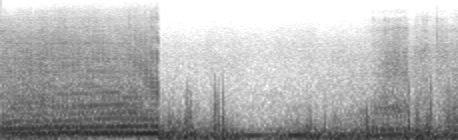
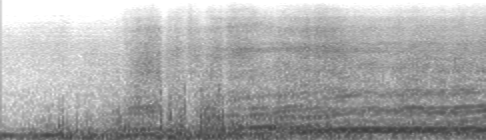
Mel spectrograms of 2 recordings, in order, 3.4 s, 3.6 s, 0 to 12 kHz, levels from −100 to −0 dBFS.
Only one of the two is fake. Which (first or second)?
second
